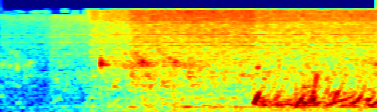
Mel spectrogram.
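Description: Underwater bubbles swirling in the ocean: a soft gurgle builds from near silence into a dense, churning burst of bubbling in the final half-second.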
